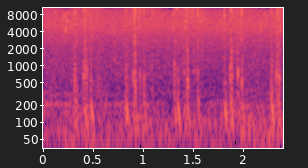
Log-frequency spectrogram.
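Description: Horse hooves clip-clop in a quick, steady rhythm in the video game Conan Exiles, close and moderately loud with no talk over them.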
